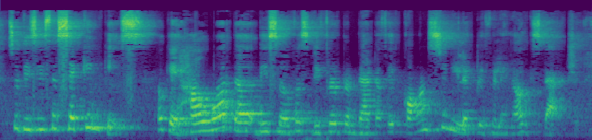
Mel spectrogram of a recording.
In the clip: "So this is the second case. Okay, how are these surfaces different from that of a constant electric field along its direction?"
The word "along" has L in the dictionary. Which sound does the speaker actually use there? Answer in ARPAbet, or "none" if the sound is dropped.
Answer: N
